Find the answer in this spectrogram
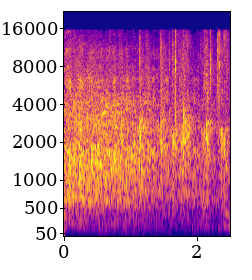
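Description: Studio audience applauding, loudest at the start and easing off toward the end.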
